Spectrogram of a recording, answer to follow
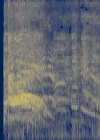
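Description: A large group of children shouting together, loudest in the first second with a falling pitch, then quieter voices.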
